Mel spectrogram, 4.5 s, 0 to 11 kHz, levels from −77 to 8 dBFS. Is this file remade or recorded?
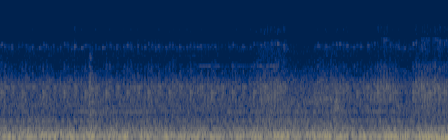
recorded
